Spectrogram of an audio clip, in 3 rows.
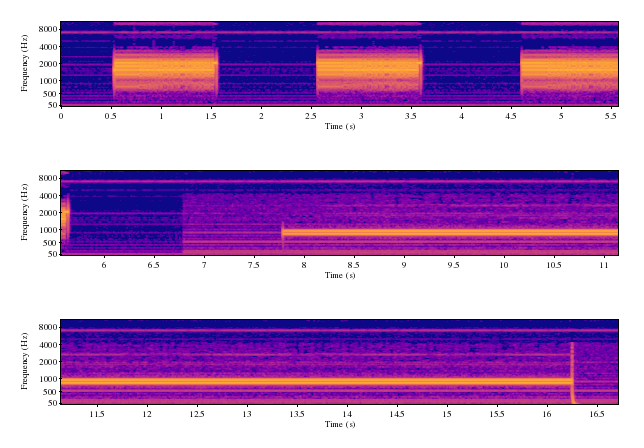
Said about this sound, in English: This is a test of the emergency alert and notification system for Duke Power Company's Oconee Nuclear Station. This message accompanies the testing of the sirens installed in the 10-mile area around the station.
